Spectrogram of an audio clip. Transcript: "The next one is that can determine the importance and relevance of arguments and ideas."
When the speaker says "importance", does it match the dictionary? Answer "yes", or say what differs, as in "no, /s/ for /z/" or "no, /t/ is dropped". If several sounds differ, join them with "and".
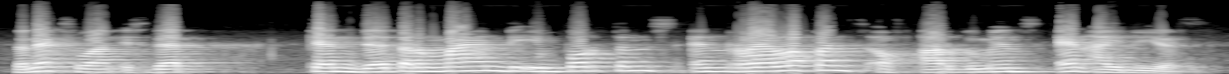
yes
